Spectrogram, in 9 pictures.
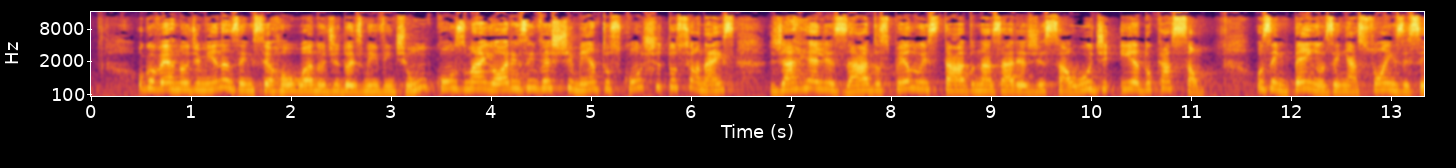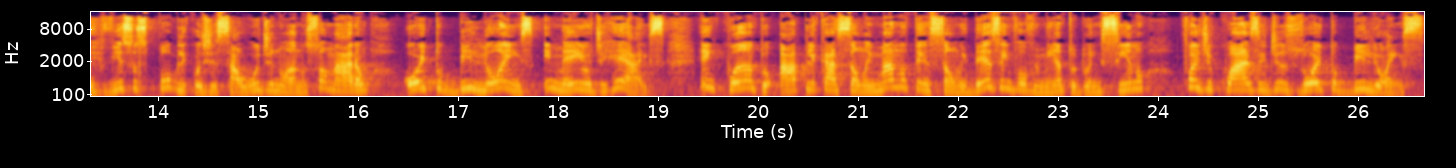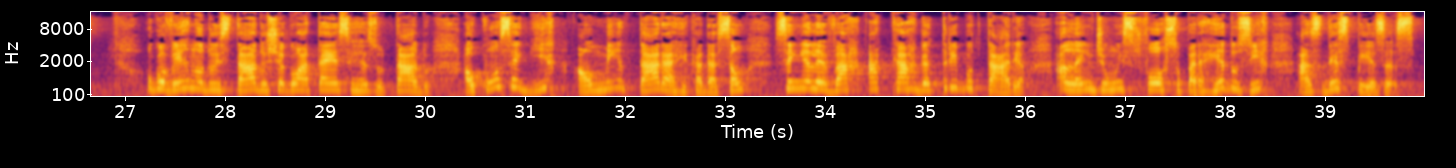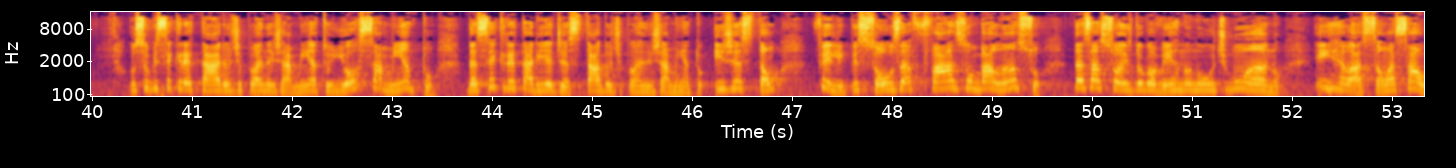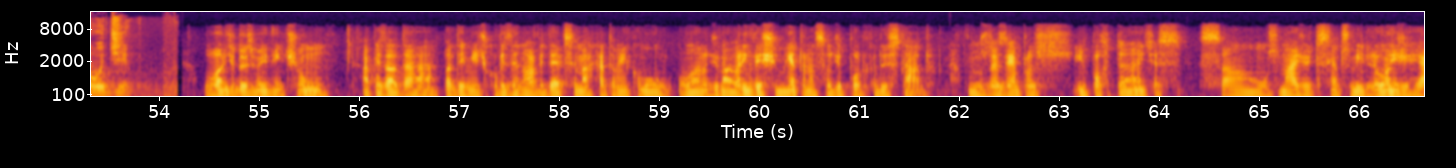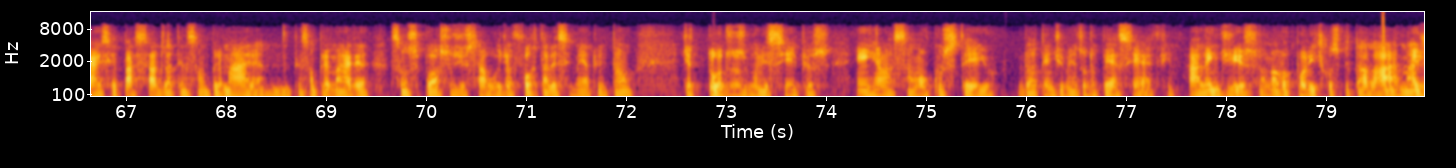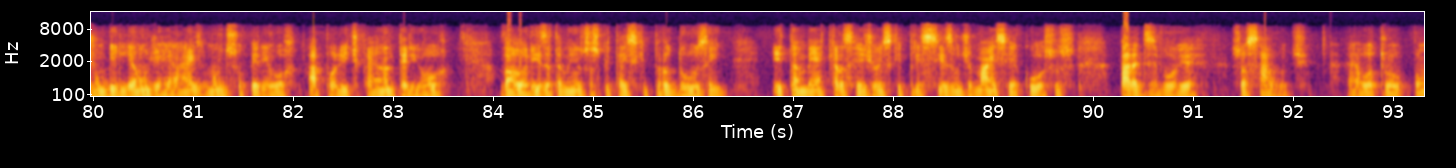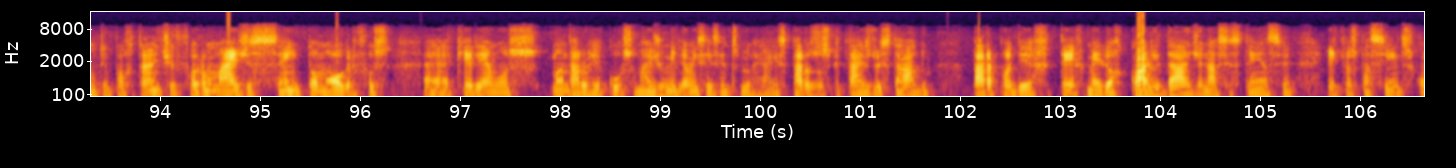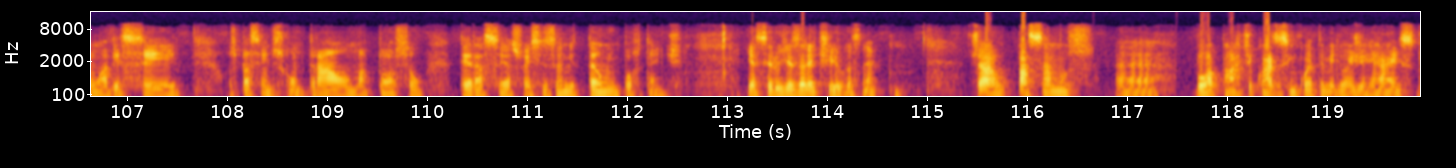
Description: [RÁDIO] Governo de Minas investiu, em 2021, os maiores valores já aplicados pelo Estado em Saúde e Educação
Subsecretário de Planejamento e Orçamento da Secretaria de Estado de Planejamento e Gestão exalta esforço do governo para chegar ao resultado. Ouça matéria de rádio.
